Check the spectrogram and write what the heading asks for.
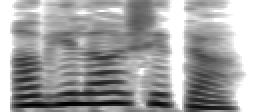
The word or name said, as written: ಅಭಿಲಷಿತ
